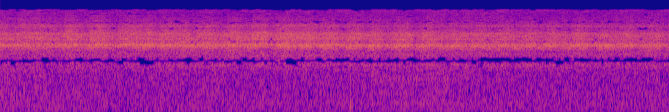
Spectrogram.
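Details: Cicadas at Tenuta Zimarino on a hot summer day, heard under a mulberry pergola, producing an unbroken, very high, hissing buzz with gentle, uneven throbbing throughout.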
